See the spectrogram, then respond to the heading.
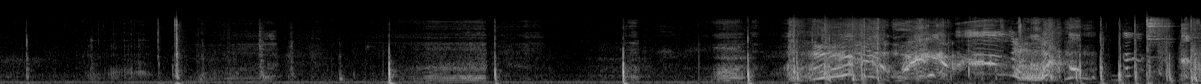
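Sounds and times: man grunting: 7.1 - 10.9.

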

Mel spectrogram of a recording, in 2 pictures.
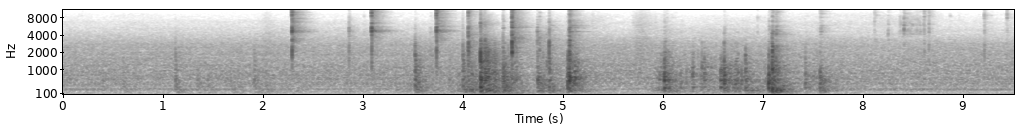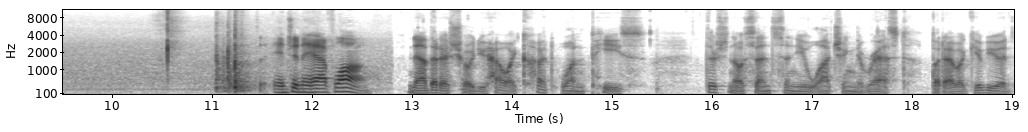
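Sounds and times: pipe cutter clicking and crunching: 2.2 - 5.2.

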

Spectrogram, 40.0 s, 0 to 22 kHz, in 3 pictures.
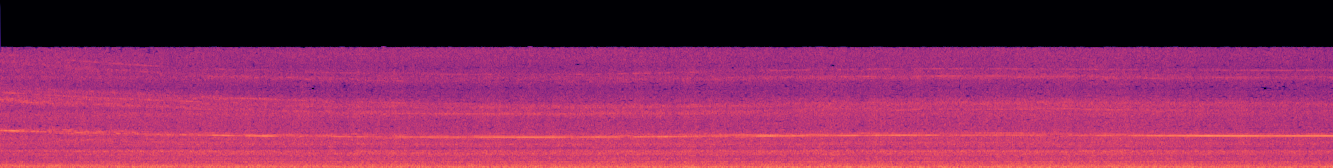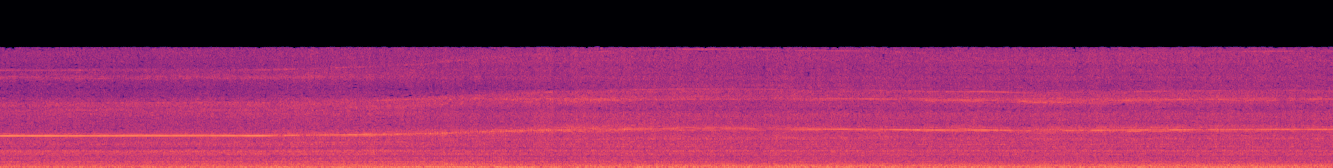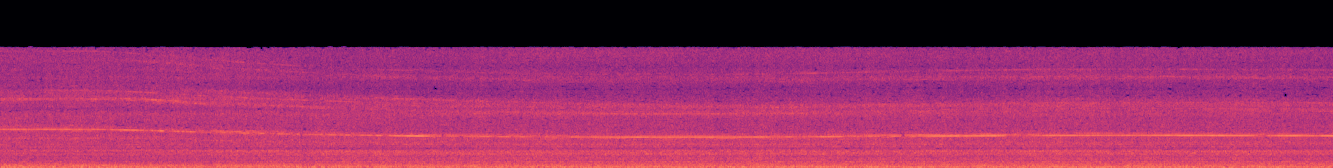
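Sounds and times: gas turbine engine whine: 0.0 - 39.9.

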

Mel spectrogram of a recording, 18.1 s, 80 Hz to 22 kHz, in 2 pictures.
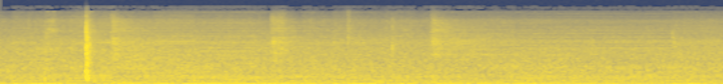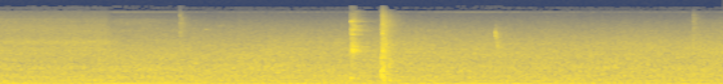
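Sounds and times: low rumbling background noise: 0.0 - 18.0
sharp knocks: 1.0 - 1.6, 13.4 - 14.1.

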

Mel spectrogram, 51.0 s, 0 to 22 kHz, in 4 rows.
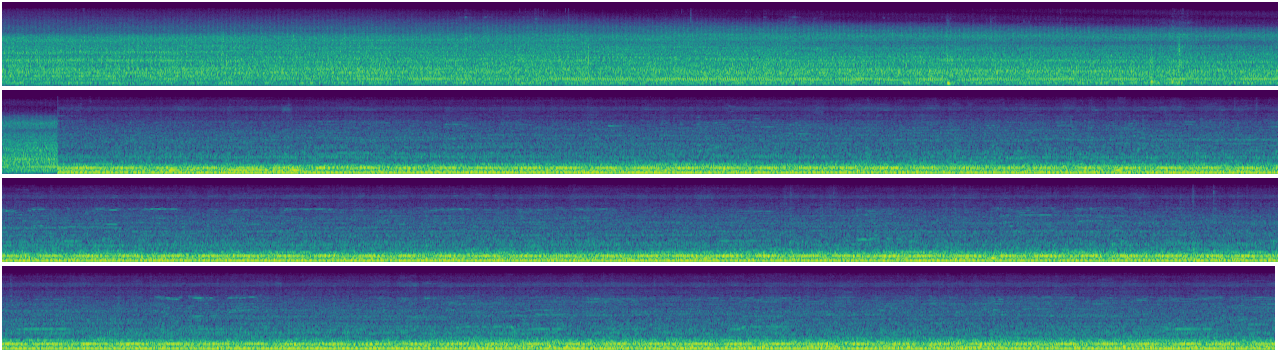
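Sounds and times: rototiller through soil: 0.0 - 51.0
tractor diesel engine under load: 0.0 - 51.0.

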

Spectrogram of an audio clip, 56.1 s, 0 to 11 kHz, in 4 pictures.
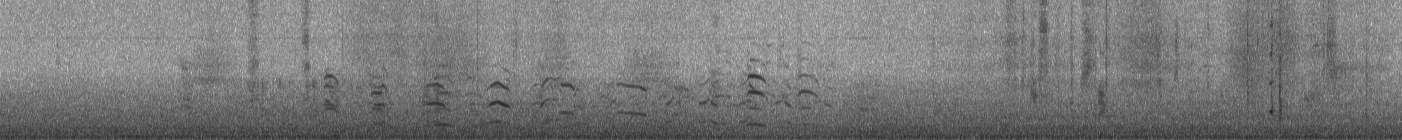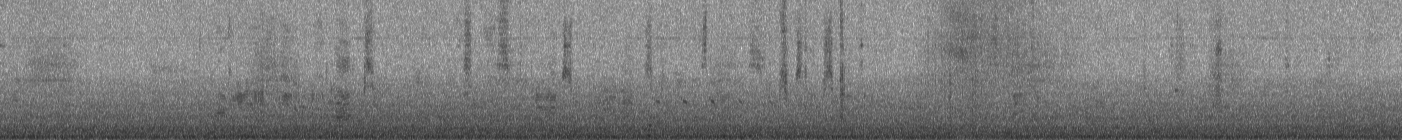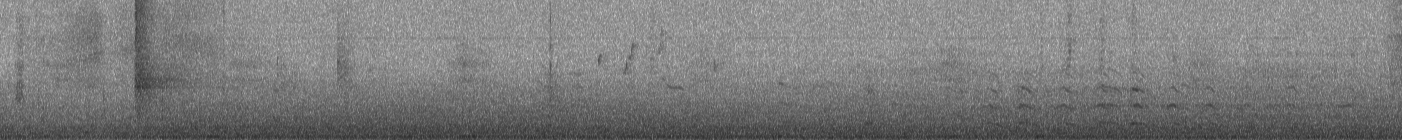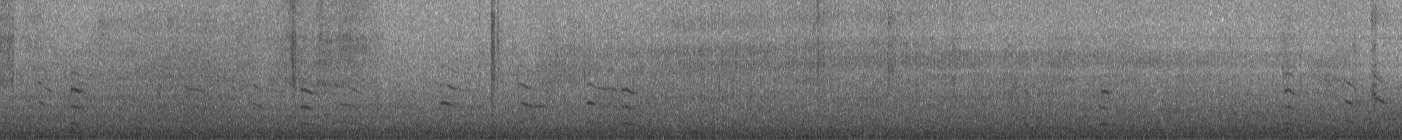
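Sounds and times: distant machinery rumble: 19.3 - 56.0.

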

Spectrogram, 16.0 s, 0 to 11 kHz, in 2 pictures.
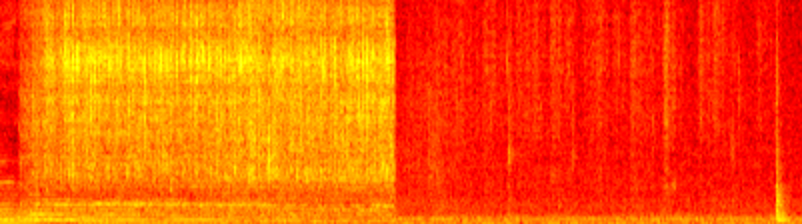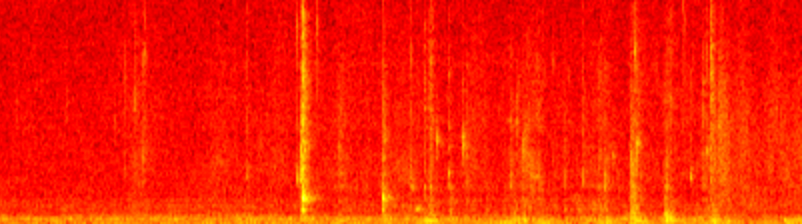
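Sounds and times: tap water running into basin: 0.2 - 4.0, 10.5 - 15.4.

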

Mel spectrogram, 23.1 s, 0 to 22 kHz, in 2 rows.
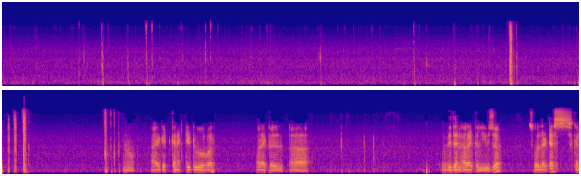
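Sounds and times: computer keyboard typing: 0.0 - 5.5, 6.3 - 10.4, 11.2 - 12.1, 13.6 - 14.0
faint steady hiss: 0.0 - 23.0.

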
